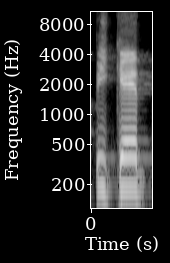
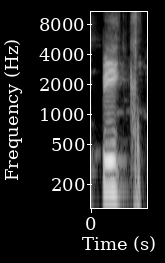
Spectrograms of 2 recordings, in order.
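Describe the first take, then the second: First: The ending is an extra syllable. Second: The ending is a single t sound. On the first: The speaker calls it wrong. "it's not picket" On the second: The speaker calls it right. "If you if you quit ed and add a t"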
